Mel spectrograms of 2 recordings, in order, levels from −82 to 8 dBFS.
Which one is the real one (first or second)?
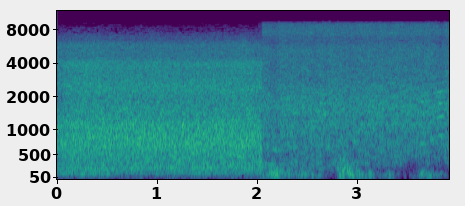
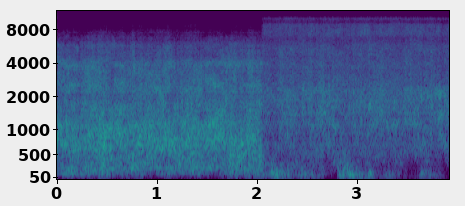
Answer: first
